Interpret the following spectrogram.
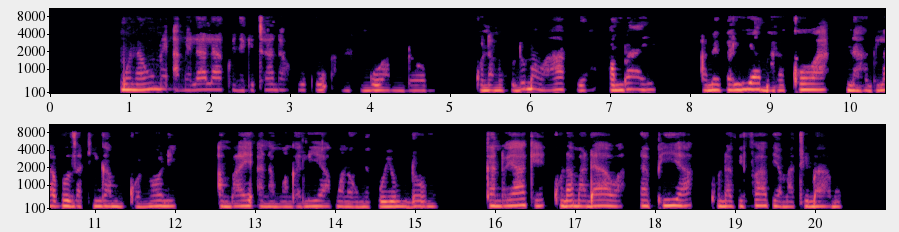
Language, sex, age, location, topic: Swahili, female, 18-24, Kisumu, health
